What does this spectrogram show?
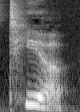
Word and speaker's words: tear: one by saying that the person is his tear. Next, Suga sings that the person is his tear with the same pronunciation as tearing {slash} ripping.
